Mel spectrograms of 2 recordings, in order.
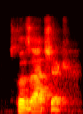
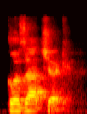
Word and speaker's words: Skluzacek: Skluzacek. – Say it again. – Skluzacek. – That's not it. It's Skluzacek.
